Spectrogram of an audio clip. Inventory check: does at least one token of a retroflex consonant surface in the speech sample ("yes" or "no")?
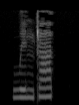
yes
